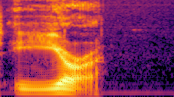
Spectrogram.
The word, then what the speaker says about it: Jera: It's like the fantasy world that I create stories in is spelled J-E-R-A, but it's Yura.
